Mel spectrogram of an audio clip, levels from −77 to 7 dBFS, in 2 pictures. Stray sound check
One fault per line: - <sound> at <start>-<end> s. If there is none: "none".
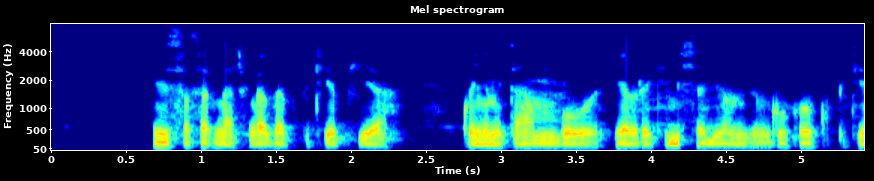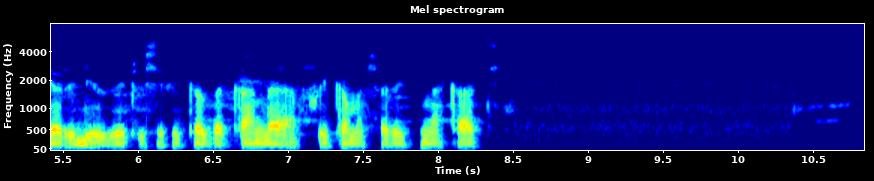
none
